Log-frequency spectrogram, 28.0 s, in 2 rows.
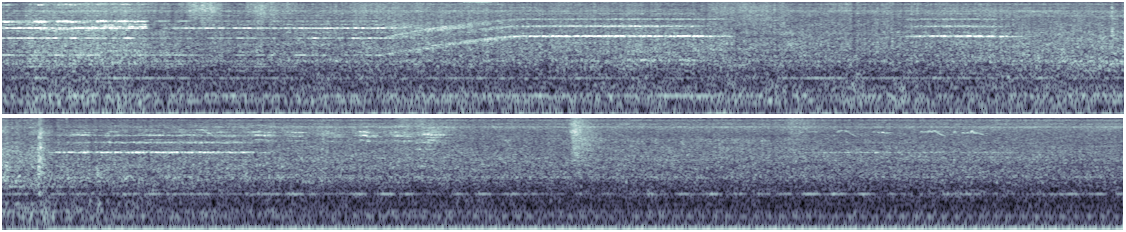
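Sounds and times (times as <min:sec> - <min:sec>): high-pitched wheel squeal: 0:00.0 - 0:09.2, 0:11.3 - 0:12.8, 0:14.5 - 0:17.6
train rumbling past: 0:00.0 - 0:28.0.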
